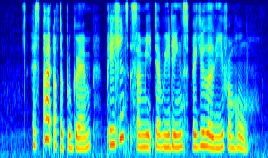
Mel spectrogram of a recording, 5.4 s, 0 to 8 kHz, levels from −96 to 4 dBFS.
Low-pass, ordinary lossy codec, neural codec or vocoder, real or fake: 7.2 kHz; none; none; real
